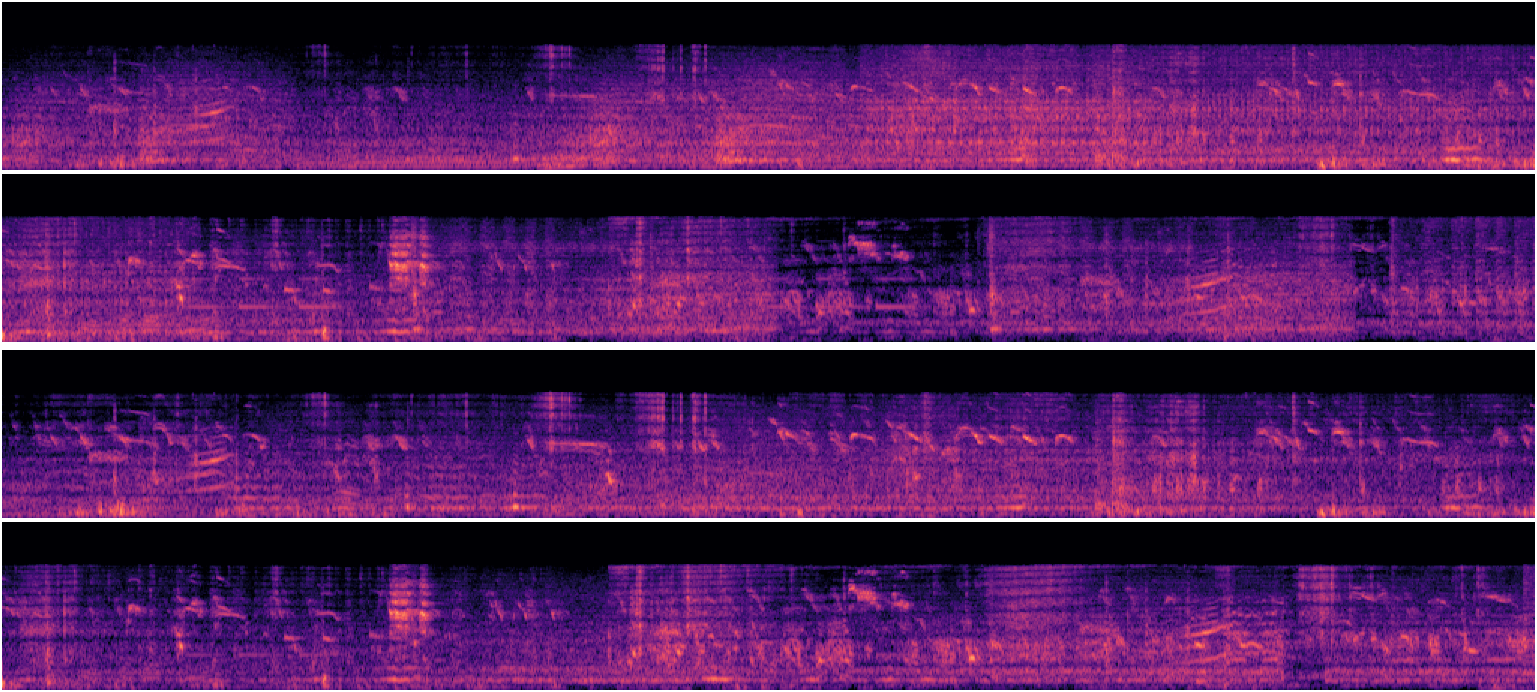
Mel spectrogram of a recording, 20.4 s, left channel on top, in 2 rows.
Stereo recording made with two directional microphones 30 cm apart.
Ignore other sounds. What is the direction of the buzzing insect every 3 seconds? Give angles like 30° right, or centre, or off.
50° right, 30° right, centre, 30° left, 10° right, 50° right, 60° right.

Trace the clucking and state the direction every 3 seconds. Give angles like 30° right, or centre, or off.
60° right, 50° right, 20° right, 10° left, 10° right, 50° right, 60° right.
